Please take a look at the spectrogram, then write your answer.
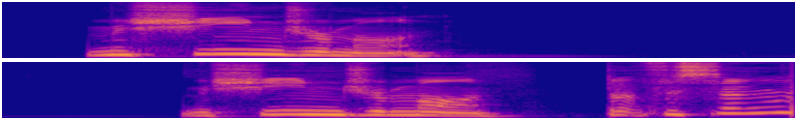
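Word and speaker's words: Machinedramon: Why are you saying it like that? There's no Y. Or E. If you're trying to say it like this, Nastria. If you're trying to say this, Dre. There's no E. Y, yeah. It's Machine Dramon.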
